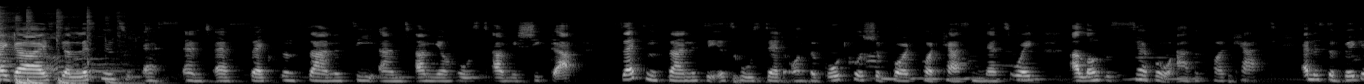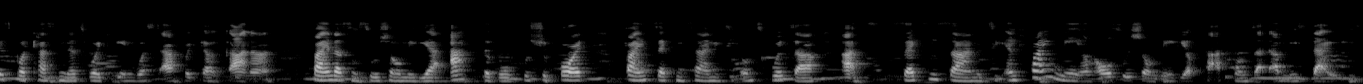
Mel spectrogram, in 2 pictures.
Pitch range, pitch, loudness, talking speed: 165-205 Hz, 180 Hz, -29 LUFS, 145 wpm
